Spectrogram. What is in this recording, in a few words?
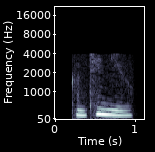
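"continue", English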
